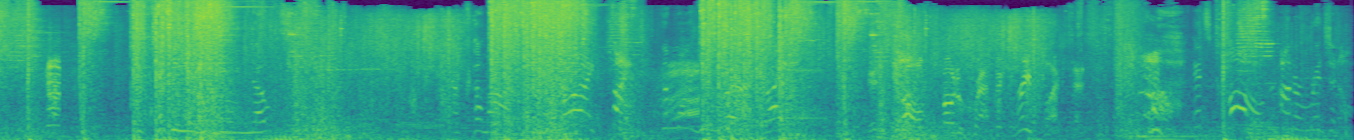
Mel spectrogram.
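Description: Metal weapons clang and strike in a fight.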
